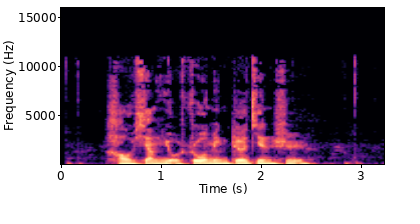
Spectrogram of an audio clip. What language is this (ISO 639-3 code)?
zho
